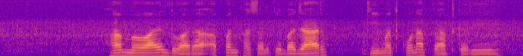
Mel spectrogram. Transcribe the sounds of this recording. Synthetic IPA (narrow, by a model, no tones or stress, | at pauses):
ɦɐmːoːbaːɪld̪waːɾaʔɐpənpʰəsəlkebad͡ʒaːɾ | kiːmət̪koːnapɾaːp̚t̪kɐɾee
